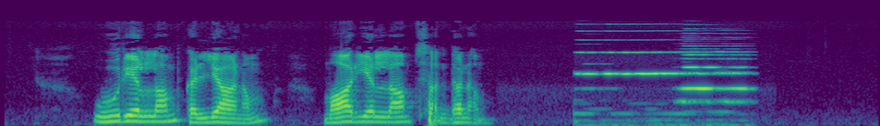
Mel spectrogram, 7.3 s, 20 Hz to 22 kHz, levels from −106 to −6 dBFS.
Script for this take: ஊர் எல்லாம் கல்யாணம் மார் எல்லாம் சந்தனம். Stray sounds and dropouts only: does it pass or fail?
fail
